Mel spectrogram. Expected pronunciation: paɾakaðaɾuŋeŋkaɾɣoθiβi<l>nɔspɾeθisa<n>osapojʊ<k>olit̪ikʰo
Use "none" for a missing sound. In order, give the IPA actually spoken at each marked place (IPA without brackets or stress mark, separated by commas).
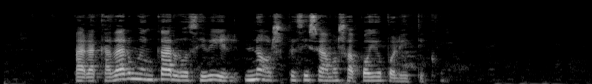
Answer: l, m, p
